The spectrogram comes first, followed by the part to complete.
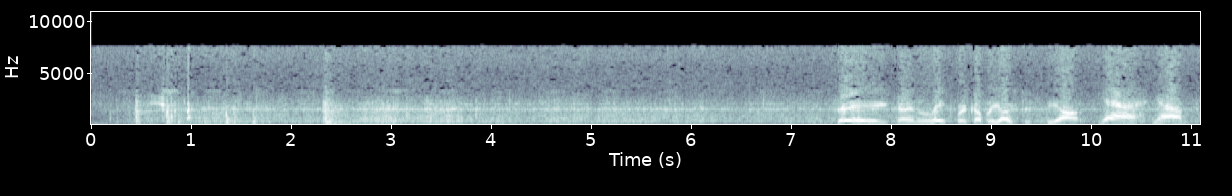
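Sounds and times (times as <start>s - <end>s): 
car engine running: 0.3s - 10.0s
sharp knocks and clatters: 0.4s - 6.9s
speech: 7.8s - 11.0s.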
